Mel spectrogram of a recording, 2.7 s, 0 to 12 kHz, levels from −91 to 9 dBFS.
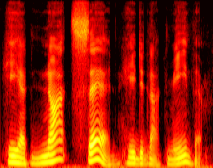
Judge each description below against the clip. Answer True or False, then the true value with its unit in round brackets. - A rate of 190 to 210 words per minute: True (205 wpm)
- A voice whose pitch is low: True (115 Hz)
